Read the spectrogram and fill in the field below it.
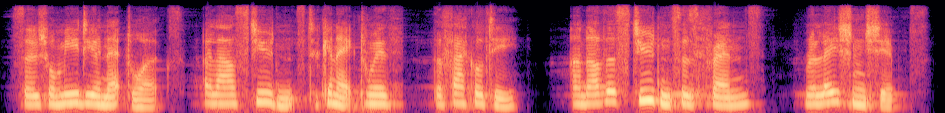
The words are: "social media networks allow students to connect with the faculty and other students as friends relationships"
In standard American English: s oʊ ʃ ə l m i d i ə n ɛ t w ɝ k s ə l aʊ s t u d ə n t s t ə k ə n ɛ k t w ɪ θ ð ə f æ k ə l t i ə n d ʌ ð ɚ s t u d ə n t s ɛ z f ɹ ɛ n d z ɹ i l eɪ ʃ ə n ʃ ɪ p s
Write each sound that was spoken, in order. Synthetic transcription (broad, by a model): s oʊ ʃ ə l m i d i ə n ɛ t w ɝ k s ə l aʊ s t u d n t s t ə k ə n ɛ k t w ɪ ð ə f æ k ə l t i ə n ʌ ð ɚ s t u d n t s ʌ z f ɹ ɛ n d z ɹ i l eɪ ʃ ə n ʃ ɪ p s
